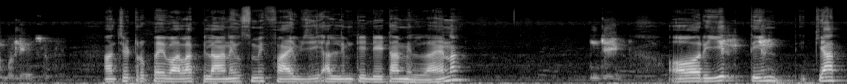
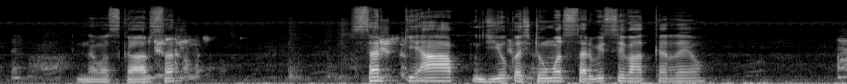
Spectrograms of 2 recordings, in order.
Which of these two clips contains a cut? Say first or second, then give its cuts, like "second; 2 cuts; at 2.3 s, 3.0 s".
first; 1 cut; at 1.0 s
